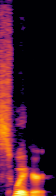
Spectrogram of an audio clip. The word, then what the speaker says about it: Swigert: __ ] up okay and it's swiger okay so s-w-i-g-e-r-t how else would you pronounce that swigert oh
